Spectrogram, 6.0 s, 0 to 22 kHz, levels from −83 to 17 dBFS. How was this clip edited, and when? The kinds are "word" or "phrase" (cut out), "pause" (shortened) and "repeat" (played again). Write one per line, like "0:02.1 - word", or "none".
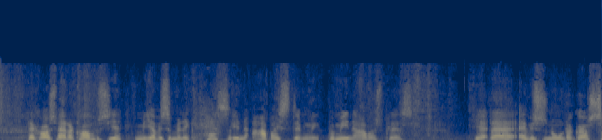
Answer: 0:01.0 - phrase
0:01.3 - pause
0:02.3 - word
0:03.2 - word
0:04.9 - word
